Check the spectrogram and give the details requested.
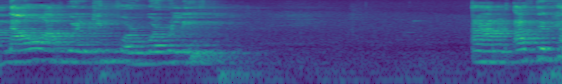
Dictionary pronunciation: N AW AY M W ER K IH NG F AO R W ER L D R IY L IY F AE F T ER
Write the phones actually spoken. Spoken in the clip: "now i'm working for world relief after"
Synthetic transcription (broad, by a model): N AW AY M W ER K IH NG F AO R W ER L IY AA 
